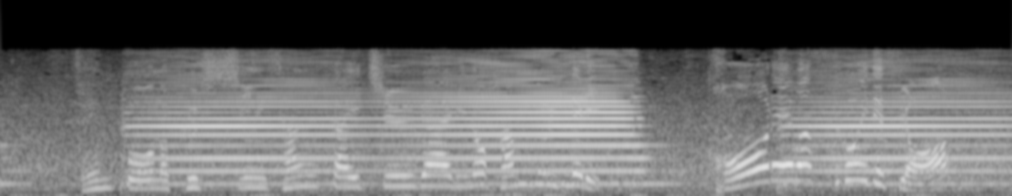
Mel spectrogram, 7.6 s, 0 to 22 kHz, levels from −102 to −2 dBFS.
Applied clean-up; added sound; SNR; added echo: none; Bowed string instrument; -3 dB; none.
